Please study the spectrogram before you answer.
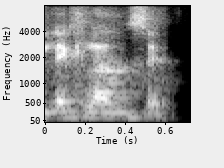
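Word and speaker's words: Leclanché: और secondary sir battery, थोड़ा spelling बताएं सर। LECLANCHE, लेखलांसे।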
